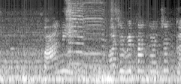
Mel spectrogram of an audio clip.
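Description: A voice speaking over a steady low outdoor background rumble.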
